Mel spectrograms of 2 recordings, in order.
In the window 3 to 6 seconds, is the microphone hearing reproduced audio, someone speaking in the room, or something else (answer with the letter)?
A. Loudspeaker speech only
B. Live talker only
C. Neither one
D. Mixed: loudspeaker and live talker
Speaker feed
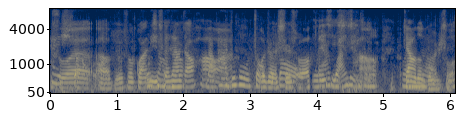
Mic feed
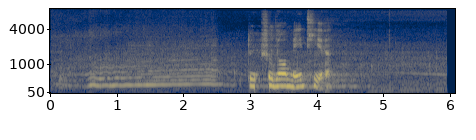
B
